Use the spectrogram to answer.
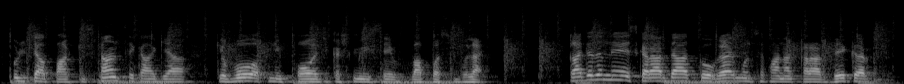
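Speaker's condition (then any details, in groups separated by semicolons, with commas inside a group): No condition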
